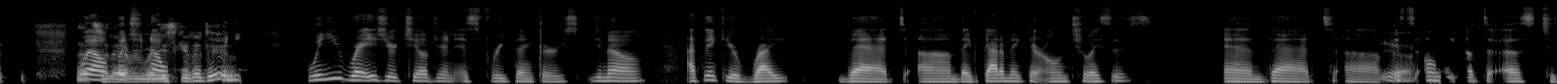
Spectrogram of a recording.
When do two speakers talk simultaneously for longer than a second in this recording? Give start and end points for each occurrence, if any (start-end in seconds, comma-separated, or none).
0.8-2.4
